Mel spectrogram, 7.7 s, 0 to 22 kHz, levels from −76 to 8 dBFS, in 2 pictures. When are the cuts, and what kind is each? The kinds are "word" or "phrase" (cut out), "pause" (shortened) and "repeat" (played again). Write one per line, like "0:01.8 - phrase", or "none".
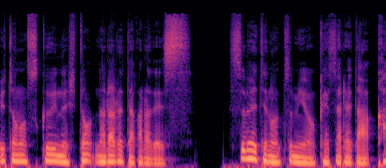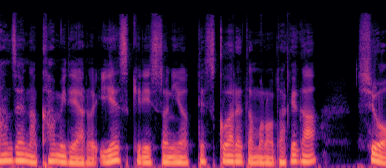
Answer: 0:02.1 - pause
